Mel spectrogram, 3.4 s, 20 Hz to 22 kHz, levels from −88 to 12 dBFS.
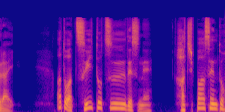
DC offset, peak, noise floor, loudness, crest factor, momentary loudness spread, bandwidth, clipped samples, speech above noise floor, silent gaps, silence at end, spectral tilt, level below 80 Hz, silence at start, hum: under 0.1%; -4 dBFS; -60 dBFS; -19 LUFS; 16 dB; 18 LU; 12 kHz; under 0.1%; 41 dB; none; 0 s; -4.5 dB/octave; -44 dBFS; 0 s; none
